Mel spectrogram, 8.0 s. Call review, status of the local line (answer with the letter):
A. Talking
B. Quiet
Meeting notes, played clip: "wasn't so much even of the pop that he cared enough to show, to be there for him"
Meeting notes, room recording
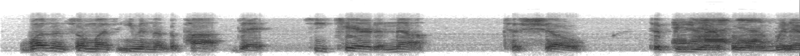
A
